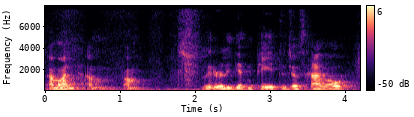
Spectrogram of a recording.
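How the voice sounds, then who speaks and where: A man's voice: mid-range voice, little pitch movement, normal speed, gravelly, a little hiss or hum. A man from Jamaica talking casually to camera in a loose, rambling way, from an indoor workplace under renovation. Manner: loose, rambling, preachy self-motivation talk. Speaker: vlogger. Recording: echoey room with faint ambience.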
